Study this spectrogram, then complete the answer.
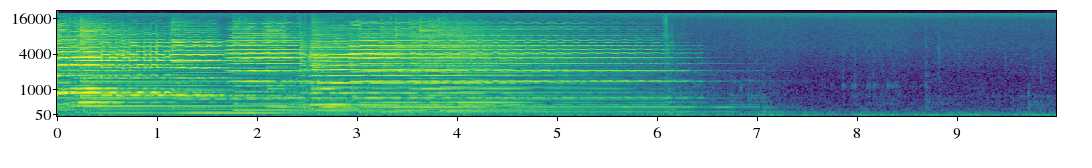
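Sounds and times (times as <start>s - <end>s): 
violin sonata in F major: 0.0s - 7.2s.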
